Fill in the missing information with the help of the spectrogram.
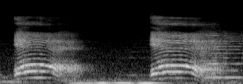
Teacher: যেমন আমরা যদি একে এ বলি এ এ, তাহলে আমাদের ওষ্ঠ বা ঠোঁট প্রসারিত হচ্ছে, আর যার কারণে এর নাম দিচ্ছি আমরা বিবৃত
